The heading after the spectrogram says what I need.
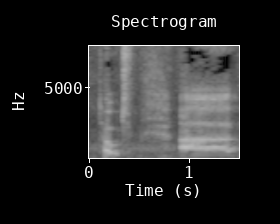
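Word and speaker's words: Toet: I want to talk about this Conservative MP, Lawrence Tohet, is that how you pronounce it? Tohet.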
